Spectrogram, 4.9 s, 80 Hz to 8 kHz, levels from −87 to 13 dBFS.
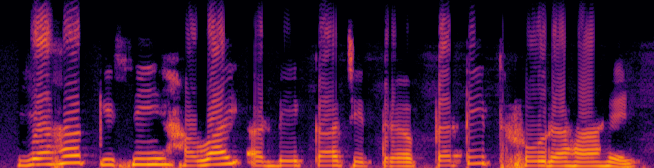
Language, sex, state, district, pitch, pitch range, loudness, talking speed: Hindi, female, Gujarat, Valsad, 220 Hz, 200-270 Hz, -13 LUFS, 120 wpm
